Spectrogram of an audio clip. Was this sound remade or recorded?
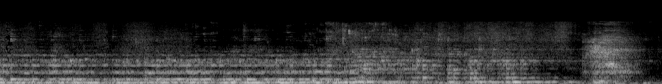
remade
